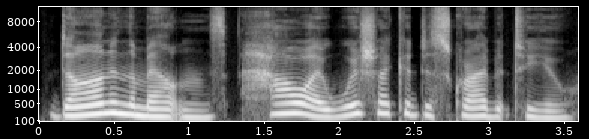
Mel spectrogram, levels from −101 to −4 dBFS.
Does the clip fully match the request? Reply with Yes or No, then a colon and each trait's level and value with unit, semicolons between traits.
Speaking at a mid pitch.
No: high, 205 Hz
